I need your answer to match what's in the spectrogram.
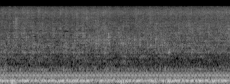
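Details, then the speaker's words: Cointra CPA11 LPG boiler, recently fitted on a 1980s 36ft Springer narrowboat with a new water pump, firing up as the hot tap runs: steady even low pump hum with soft rushing, no knocks; normal running. "i can hear the boilers just fired up let's give it a minute"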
